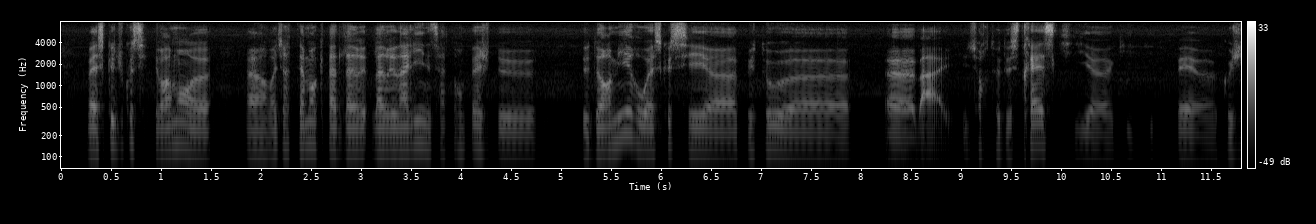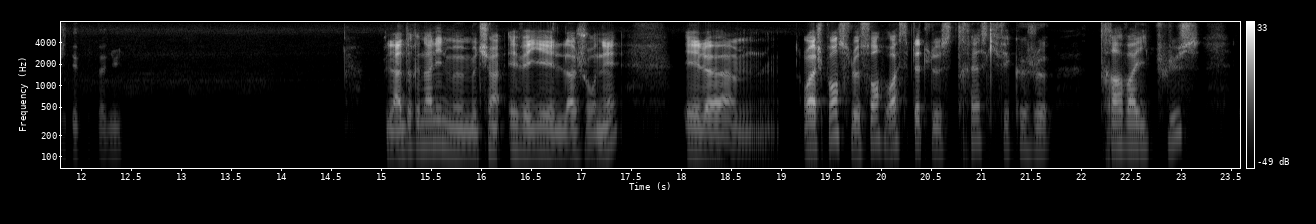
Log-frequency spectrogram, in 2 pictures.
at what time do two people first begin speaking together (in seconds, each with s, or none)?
none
